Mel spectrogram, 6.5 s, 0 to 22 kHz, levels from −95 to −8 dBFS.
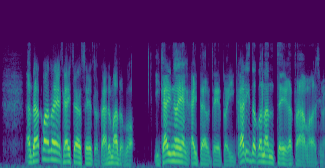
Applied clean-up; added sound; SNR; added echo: neural diffusion model UNIVERSE++.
